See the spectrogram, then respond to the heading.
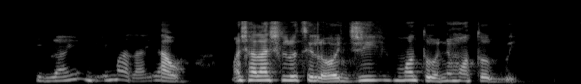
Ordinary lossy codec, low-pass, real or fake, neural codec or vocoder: none; none; fake; codec, 16 kHz, 8 kbps, FunCodec, trained on LibriTTS, 25 frames a second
